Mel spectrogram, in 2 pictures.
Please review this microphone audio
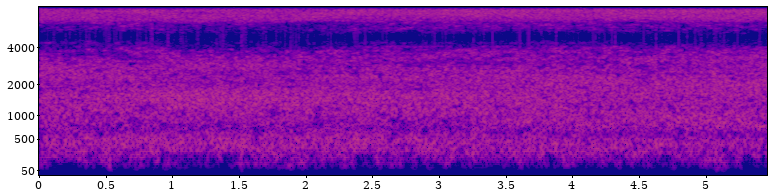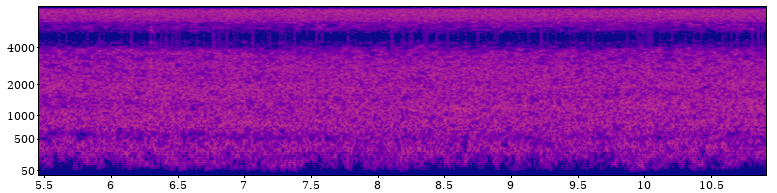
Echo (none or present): none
